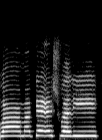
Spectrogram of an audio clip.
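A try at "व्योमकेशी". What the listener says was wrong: It is Vyomakeshi. It is not Kesi. Okay? Vyomakeshi and then Manjadhi. You have to stress on that.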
